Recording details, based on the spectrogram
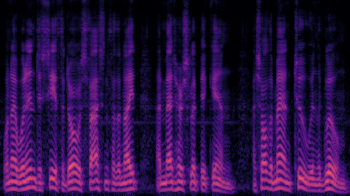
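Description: A man voicing an earnest, polite young gentlewoman in a storybook, pleading with emphasis. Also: fairly low pitch, quick pace, no echo, natural voice. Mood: polite, eager.

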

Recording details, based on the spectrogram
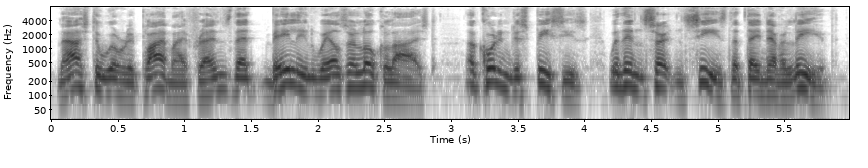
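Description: A man playing a patient, gently amused professor of natural history in an audiobook, measured and didactic. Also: mid-range voice, big pitch swings, husky, dry recording. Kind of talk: audiobook character voice.

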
